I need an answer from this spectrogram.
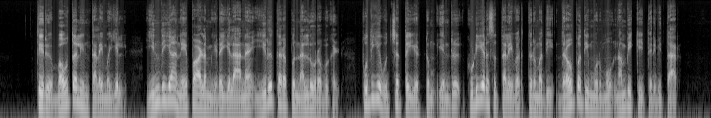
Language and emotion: Tamil, neutral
